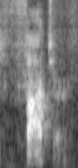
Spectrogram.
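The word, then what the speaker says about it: Vater: its first of all it's not pronounced Vader it's pronounced fater in German sounds nothing like it it spelled the same but it's not the same so like shut up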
